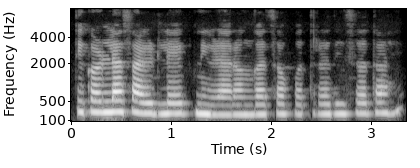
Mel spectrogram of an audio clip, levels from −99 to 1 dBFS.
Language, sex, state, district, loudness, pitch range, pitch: Marathi, female, Maharashtra, Washim, -16 LUFS, 215-240 Hz, 225 Hz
